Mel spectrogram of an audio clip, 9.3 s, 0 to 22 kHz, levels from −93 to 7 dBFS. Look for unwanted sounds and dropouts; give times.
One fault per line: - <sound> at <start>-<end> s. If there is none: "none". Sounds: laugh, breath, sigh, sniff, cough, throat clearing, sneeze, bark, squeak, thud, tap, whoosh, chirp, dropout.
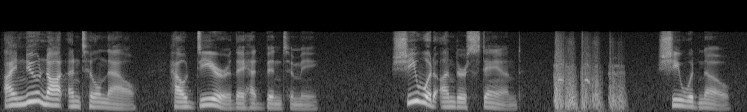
- cough at 6.9-7.9 s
